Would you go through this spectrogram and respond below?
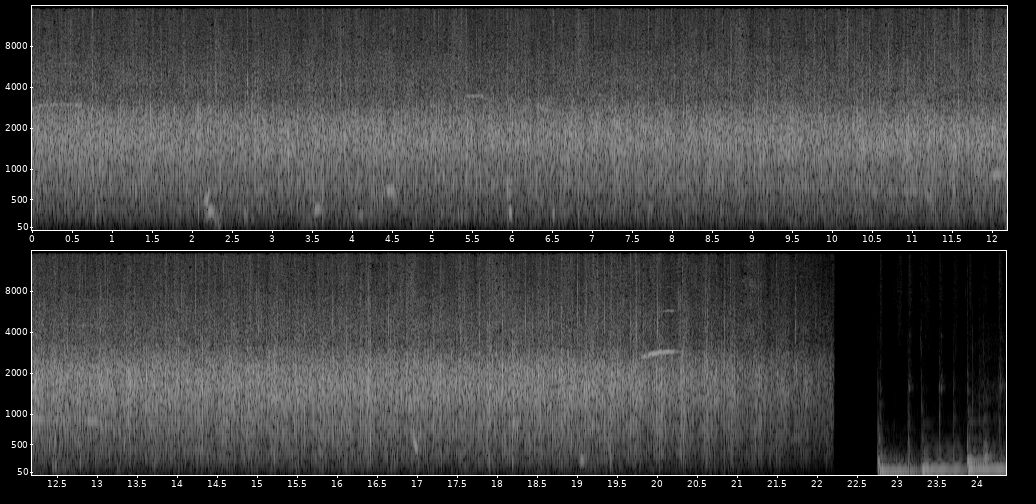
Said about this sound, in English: All right, those applause are well deserved.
